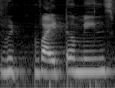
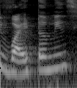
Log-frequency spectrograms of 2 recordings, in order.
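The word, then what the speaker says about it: vitamins: जो major components होते हैं जैसे कार्बोहाइड्रेट हो गया, प्रोटीन, फैट्स, विटामिन्स, मिनरल्स। जो हिंदी होता है, हिंदी में हम विटामिन बोलते हैं, लेकिन इंग्लिश में इसकी प्रोनाउंसिएशन विटामिन की वाइटामिन्स या विटामिन्स होती है।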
